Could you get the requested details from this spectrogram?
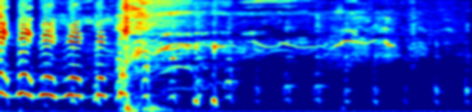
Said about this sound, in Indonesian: Eh ada kalkun lucu ya. Ini mah udah bentuknya kayak gitu. Apa ini jambulnya gede. Suka ngejar orang suaranya.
